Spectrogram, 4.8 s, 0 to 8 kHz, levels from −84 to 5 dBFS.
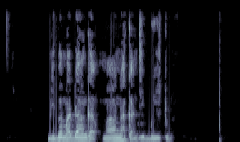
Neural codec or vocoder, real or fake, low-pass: none; real; 7.2 kHz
